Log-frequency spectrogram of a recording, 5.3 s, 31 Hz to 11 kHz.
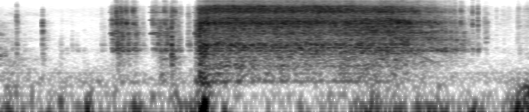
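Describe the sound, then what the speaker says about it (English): Bolts on brackets holding wiring to the fuel rail of a Toyota Tundra, Sequoia, 4Runner or Lexus GX470 are loosened with a ratchet: close, brief clicking bursts, then a loud, steady mechanical whirr for about two seconds that tapers off. "Got a couple brackets here holding some more wiring to this fuel rail. We're going to loosen those."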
